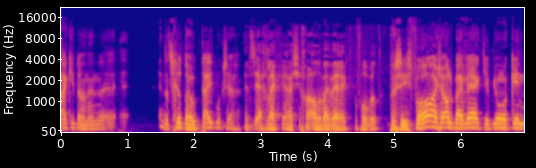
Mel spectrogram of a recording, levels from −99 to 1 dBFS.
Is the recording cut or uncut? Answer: uncut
